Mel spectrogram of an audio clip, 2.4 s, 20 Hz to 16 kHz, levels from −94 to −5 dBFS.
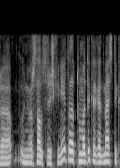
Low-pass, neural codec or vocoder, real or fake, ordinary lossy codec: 7.2 kHz; none; real; Opus, 64 kbps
